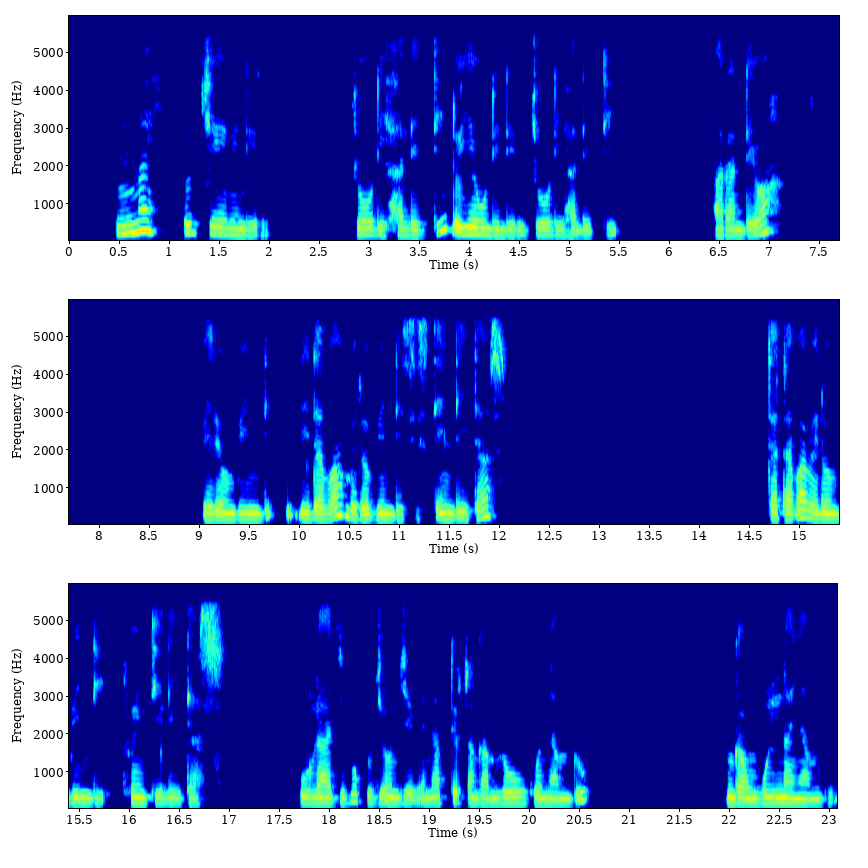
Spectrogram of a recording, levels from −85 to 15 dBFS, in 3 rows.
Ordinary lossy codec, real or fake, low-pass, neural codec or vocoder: MP3, 48 kbps; real; 5.4 kHz; none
